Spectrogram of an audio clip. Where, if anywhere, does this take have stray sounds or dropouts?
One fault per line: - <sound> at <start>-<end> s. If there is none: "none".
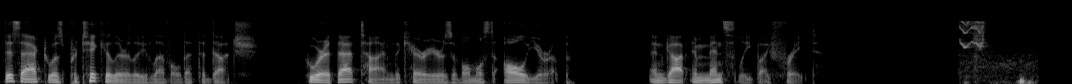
- laugh at 9.6-10.4 s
